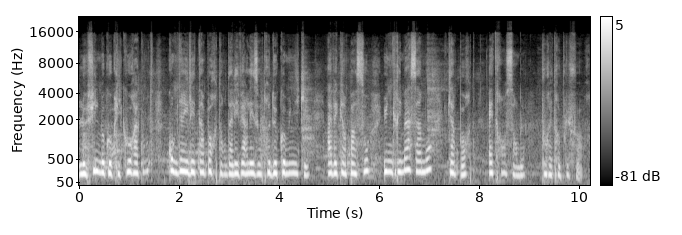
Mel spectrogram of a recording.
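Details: Adult woman speaking French; normal fluent speech.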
